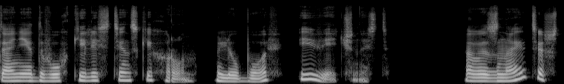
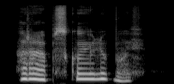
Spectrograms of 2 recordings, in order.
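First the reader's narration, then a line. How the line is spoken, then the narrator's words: Hoarse voice. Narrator (Russian): охрипшим голосом произнесла Маргарет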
